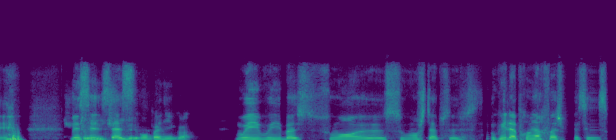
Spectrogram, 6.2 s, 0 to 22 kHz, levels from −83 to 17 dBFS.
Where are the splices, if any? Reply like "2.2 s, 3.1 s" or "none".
4.8 s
